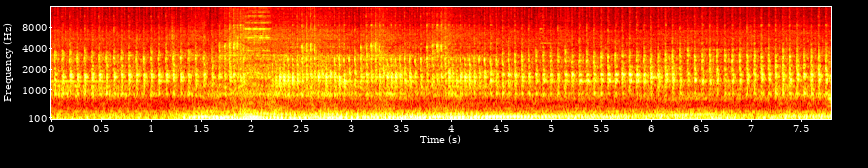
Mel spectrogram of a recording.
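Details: Honda Vario 125 (old model) scooter: steady idle with a dull, uneven knock about three a second from the bottom end; CVT roller housing disabled to isolate it, oil not consumed; owner suspects connecting rod or piston, unconfirmed.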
